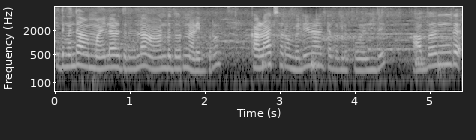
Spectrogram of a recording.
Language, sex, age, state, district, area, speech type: Tamil, female, 30-45, Tamil Nadu, Mayiladuthurai, urban, spontaneous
